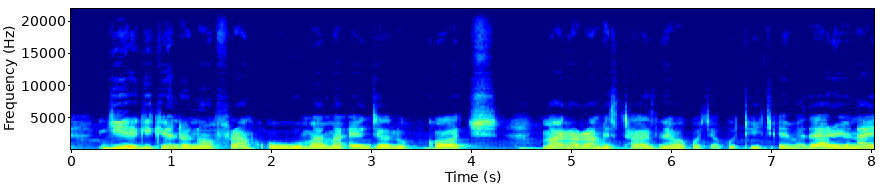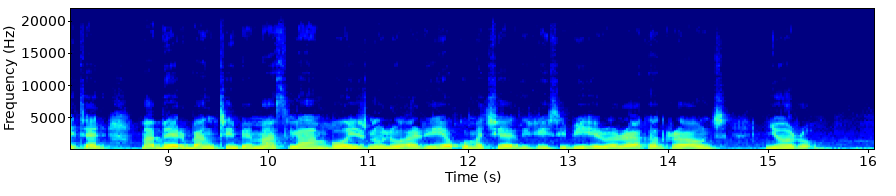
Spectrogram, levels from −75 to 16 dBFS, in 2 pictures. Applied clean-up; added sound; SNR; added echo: none; none; none; none.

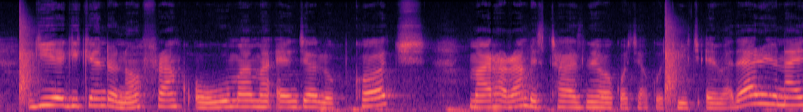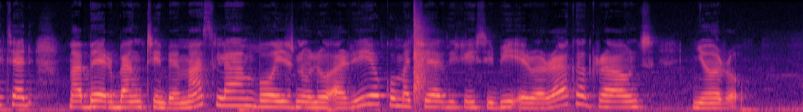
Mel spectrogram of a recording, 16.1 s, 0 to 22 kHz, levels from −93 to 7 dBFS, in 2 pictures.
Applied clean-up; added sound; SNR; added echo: none; Clapping; 15 dB; none.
